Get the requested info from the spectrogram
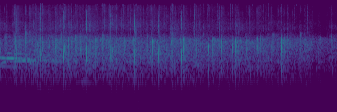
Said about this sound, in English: So as we begin to think about what God did for us, let's give God a great big round of applause.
